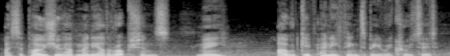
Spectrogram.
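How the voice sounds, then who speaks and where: An actor voicing an earnest, dutiful young knight in a fantasy video game, formal and courteous. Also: male voice, fairly low pitch, fairly quick, a little mellow, natural voice. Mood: earnest, respectful.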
